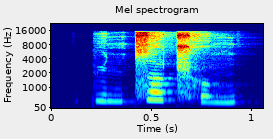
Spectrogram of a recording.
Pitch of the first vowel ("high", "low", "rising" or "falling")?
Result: rising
